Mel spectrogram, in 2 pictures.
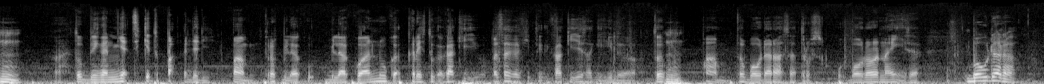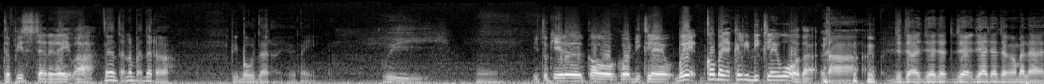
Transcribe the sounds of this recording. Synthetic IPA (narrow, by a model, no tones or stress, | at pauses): a̰ht̪udəŋanːĩat̪̚si̥kɪt̪̚ːu̥paʔkːand͡ʒadipamt̪əɾʊsbilakubilaːkuanukaʔkəɾɪst̪ukaʔkakiʔpaʔsaakkakiʔd͡ʒusakikiləat̪upamt̪əɾʊsbaudaɾasat̪əɾʊskubaudaɾanaɪk̚sa | baudaɾa | t̪apisə̥t͡ʃaɾaɡaɪp̚ahnat̪aʔnampaʔdaɾah | pibaudaɾahjana̰ɪ̰k̚u | it̪ukiɾəkawkawdiklewbʔkawbaɲaʔkalidiklewɔt̪a̰ʔt̪a̰ʔd͡ʒad͡ʒad͡ʒaaad͡ʒad͡ʒad͡ʒaŋanbalas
